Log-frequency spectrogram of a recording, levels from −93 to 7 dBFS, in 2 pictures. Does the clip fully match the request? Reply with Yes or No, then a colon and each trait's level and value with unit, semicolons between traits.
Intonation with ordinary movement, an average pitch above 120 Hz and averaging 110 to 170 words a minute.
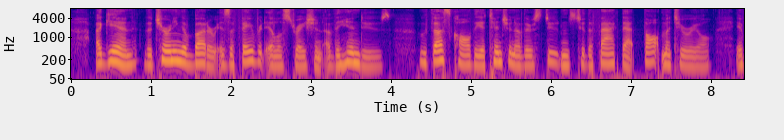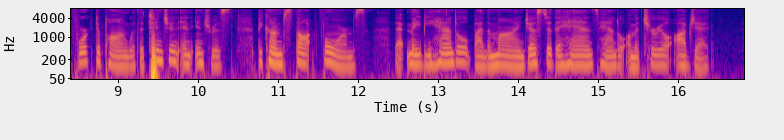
No: average, 3.7 semitones; medium, 140 Hz; average, 180 wpm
